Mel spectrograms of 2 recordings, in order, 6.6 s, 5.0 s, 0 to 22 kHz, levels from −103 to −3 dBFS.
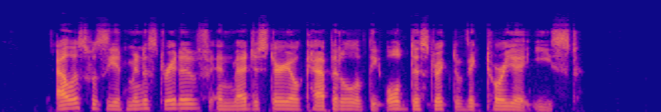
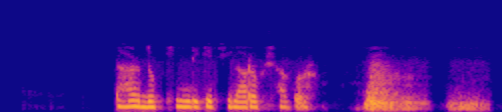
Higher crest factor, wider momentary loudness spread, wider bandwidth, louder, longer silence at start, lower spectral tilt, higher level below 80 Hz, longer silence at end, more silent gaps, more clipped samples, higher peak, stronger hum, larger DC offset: first, 24 dB vs 18 dB; second, 8 LU vs 15 LU; first, 9.6 kHz vs 4 kHz; second, -35 LUFS vs -29 LUFS; second, 0.55 s vs 1.15 s; second, -2.5 dB/octave vs -13 dB/octave; second, -74 dBFS vs -66 dBFS; first, 0.85 s vs 0.15 s; neither; neither; about the same, -14 dBFS vs -12 dBFS; neither; neither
